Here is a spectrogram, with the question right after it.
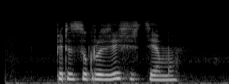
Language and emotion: Russian, neutral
